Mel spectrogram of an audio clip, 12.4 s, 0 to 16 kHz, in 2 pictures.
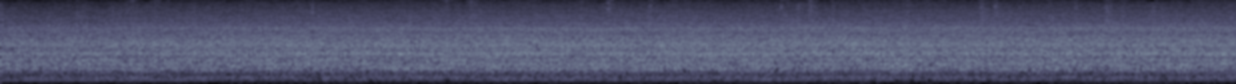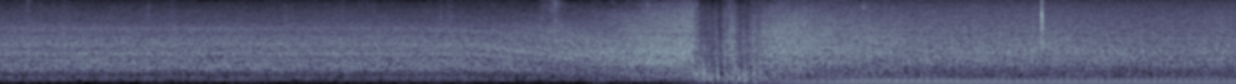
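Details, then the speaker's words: Air King 9218 fan after its back cover was fixed and reassembled, with all speeds working: the motor spins up and settles into a smooth, even hum on high with no rattles or scraping. "all speeds are working so let's go ahead and start it up on high"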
